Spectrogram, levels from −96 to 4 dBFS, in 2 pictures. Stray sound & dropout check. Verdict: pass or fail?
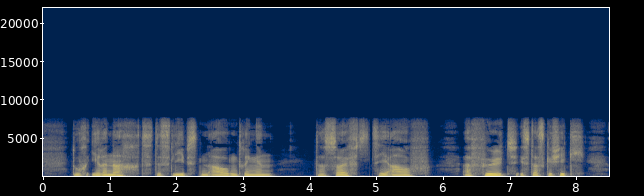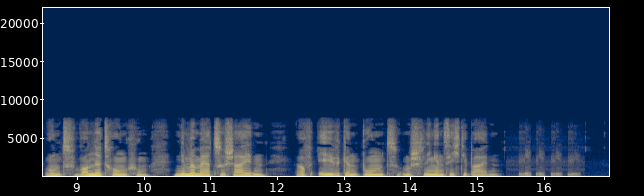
fail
